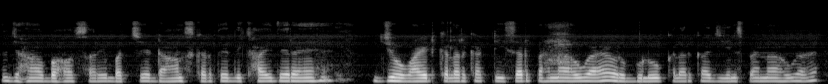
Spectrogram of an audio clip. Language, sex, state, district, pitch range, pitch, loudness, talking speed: Hindi, male, Jharkhand, Deoghar, 150-155 Hz, 150 Hz, -19 LUFS, 205 wpm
